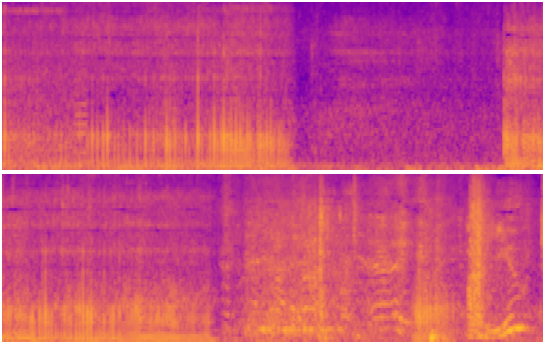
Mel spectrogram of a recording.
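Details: Loud snoring: deep, rough, vibrating snores in long stretches with quiet pauses between them, then stirring noises.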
